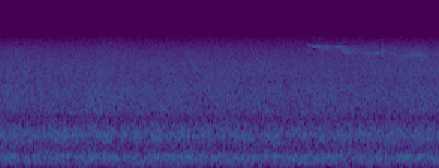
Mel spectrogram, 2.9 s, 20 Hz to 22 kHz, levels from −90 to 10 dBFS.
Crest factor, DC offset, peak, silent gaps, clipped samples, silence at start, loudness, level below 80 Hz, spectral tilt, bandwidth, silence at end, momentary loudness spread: 14 dB; under 0.1%; -42 dBFS; none; under 0.1%; 0 s; -53 LUFS; -84 dBFS; -1.5 dB/octave; 16 kHz; 0 s; 1 LU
